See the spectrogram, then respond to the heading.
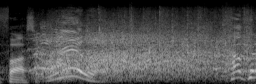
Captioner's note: laughter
